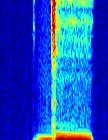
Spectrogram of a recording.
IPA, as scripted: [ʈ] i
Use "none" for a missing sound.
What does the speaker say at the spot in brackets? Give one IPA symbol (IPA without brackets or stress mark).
d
